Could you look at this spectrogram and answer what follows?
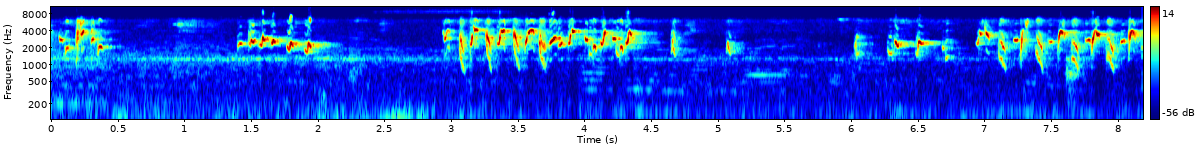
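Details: Sooty-headed bulbul singing as a lure meant to provoke replies from other bulbuls: a brief slurred note, then dense runs of sharp, bubbly chirps and downward-sliding notes in several bursts with short gaps; faint low hum behind.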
